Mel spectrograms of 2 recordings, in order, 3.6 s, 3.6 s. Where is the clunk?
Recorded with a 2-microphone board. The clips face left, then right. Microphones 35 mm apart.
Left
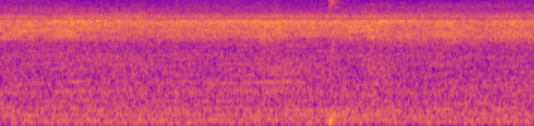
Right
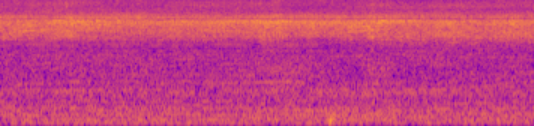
60° left (ahead or behind).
